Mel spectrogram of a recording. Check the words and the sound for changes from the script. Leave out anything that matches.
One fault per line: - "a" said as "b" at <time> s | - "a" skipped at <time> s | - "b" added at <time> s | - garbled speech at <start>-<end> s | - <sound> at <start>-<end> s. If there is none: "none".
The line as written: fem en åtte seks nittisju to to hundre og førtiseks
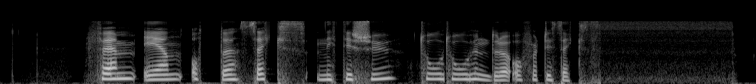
none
